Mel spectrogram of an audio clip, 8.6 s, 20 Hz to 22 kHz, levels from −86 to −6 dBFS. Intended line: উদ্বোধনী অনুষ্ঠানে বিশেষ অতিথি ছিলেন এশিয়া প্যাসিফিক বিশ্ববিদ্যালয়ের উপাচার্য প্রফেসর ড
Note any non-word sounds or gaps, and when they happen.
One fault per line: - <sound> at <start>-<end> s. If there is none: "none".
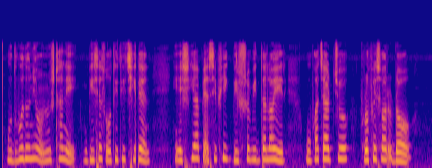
- dropout at 2.7-2.8 s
